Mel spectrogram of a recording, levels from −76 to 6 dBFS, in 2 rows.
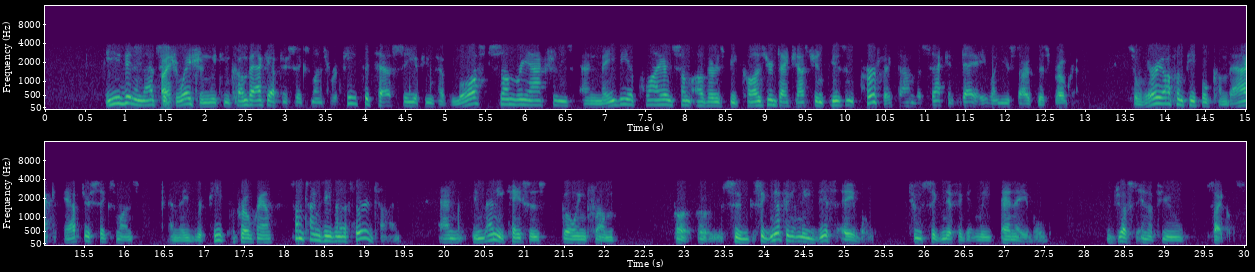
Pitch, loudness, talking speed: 145 Hz, -27 LUFS, 150 wpm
